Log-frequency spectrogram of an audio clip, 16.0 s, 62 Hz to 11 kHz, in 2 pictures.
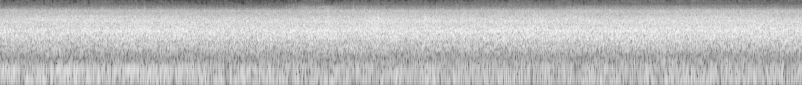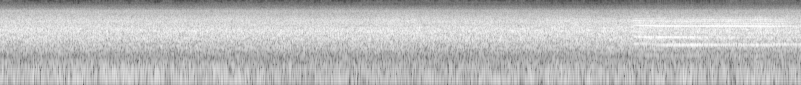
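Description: Steady low rumble of an approaching passenger train hauled by an EP1M electric locomotive. About fourteen seconds in, a horn sounds a steady chord of several tones.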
